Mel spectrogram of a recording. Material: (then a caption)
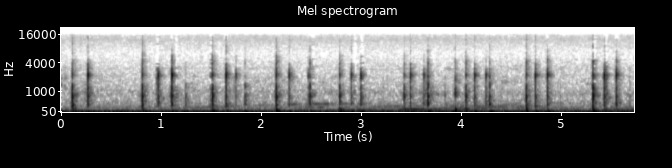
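Plastic. Long acrylic nails tap and scratch the flat back of a mint-green plastic hair brush head with rainbow plastic bristles. The result is a quick, irregular run of sharp, dry, bright clicks with almost no ring, over faint scratching and a steady low hum.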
